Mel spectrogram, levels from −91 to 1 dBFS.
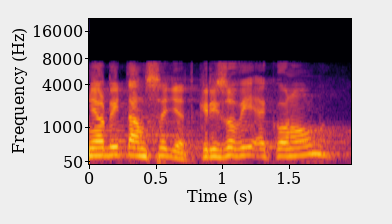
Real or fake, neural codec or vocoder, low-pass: real; none; 7.2 kHz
